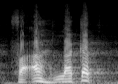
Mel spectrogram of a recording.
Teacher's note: maka huruf mati yang kedua itu menjadi kecil, seolah-olah terhalang oleh huruf mati yang pertama.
